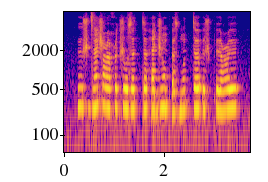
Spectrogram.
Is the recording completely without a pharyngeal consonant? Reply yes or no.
no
